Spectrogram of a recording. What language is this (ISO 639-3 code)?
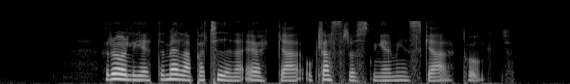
swe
